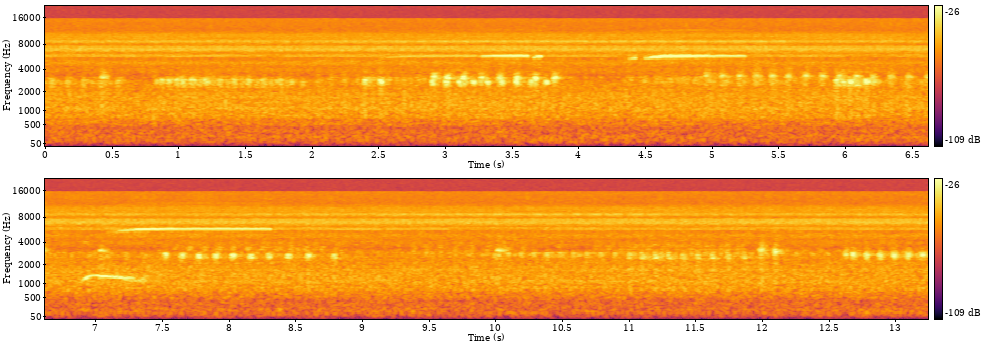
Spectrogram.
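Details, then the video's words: Singing frogs in rural fields, heard while fishing: repeated high rattling pulse trains, each about a second long, coming from several callers, with occasional thin whistle-like streaks and a steady hiss behind. "Pikinggan mo Ang MGA huni Ng MGA Palaka SA bukid| Relaxing Frog Singing"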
